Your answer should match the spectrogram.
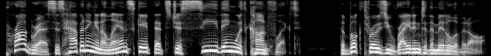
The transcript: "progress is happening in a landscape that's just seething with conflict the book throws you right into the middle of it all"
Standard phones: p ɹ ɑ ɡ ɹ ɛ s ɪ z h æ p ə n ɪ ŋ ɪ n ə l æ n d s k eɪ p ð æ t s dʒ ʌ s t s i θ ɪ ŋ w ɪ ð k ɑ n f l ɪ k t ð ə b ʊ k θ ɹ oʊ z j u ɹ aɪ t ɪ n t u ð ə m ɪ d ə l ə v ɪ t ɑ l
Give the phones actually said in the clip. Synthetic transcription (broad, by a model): p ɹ ɑ ɡ ɹ ɛ s ɪ z h æ p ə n ɪ ŋ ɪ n ə l æ n d s k eɪ p ð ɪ t s dʒ ʌ s t s i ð ɪ ŋ w ɪ ð k ɑ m f l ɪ k t ð ə b ʊ k θ ɹ oʊ z j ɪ ɹ aɪ t ɪ n t u ð ə m ɪ d l ə v ɪ t ɑ l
